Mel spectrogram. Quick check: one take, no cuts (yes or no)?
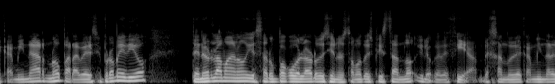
yes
